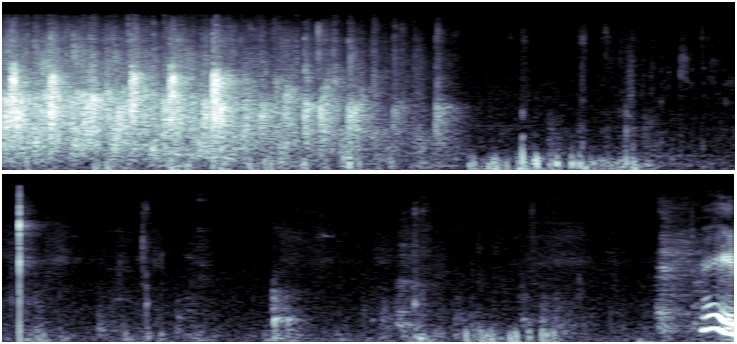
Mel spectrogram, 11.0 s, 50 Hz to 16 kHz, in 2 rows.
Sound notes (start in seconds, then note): 2.2 applause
